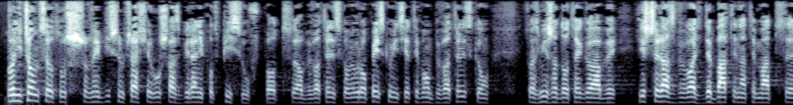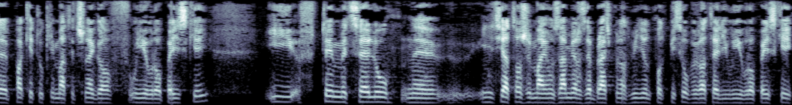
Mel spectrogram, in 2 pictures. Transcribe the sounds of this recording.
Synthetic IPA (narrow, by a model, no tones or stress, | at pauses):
vɔd̪ɲit͡ʂɔ̃nt̪sɘɔt̪uʂvnajblʲiʂːɘmt͡ʂaɕɛɾuʂazbʲjɛɾaɲɛpɔt̪pʲisufpɔt̪ɔbɘvat̪ɛlskɔ̃w̃ɛwɾɔpɛjskɔ̃iɲit̪sʲjat̪ɘvɔ̃w̃ɔbɘvat̪ɛlskɔ̃w̃ | kt̪uɾazmʲjɛʐad̪ɔt̪ɛɡɔabɘ | jɛʂt͡ʂɛɾazvɘvɔwad͡ʑd̪ɛbat̪ɘnat̪ɛmat̪pakʲɛt̪uklʲimat̪ɘt͡ʂnɛɡɔvuɲiɛwɾɔpɛjskʲej | ift̪ɘmt̪sɛlu | iɲit̪sʲjat̪ɔʐɘmajɔ̃w̃zamʲjaɾzɛbɾat͡ɕpɔnat̪mʲilʲjɔnpɔt̪̚pʲisufɔbɘvat̪ɛlʲiuɲiɛwɾɔpɛjskʲej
